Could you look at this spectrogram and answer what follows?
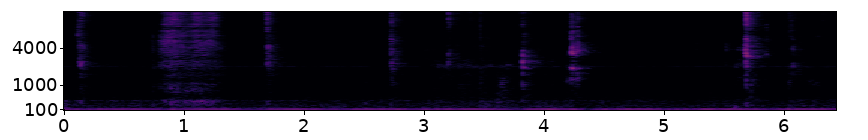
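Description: Faint chewing of a mouthful of noodles: small wet mouth clicks and smacks at irregular moments, with a short breathy hiss about a second in, over a steady low hum.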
